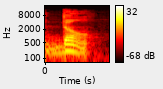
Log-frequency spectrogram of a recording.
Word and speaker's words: dent: La dent, final T not pronounced. La dent.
